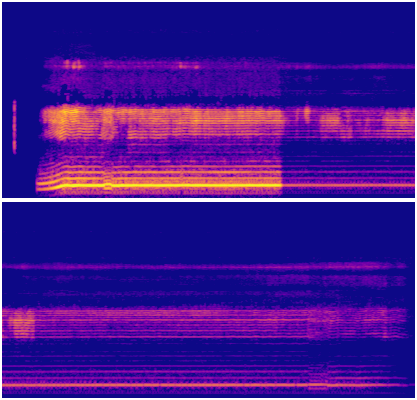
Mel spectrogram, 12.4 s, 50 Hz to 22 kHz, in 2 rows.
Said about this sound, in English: Index fingers hold the eyelids, elbows up, head back, close the ears, inhale. Exhale for 12 and hum. Inhale. Hum.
